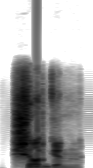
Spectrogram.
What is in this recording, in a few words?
"shotgun", British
